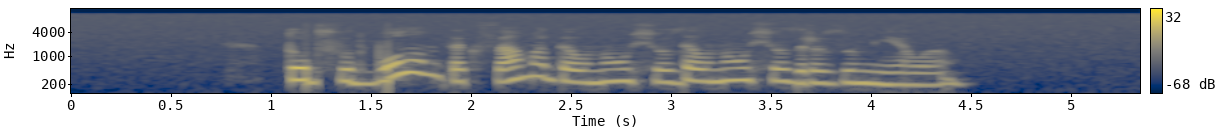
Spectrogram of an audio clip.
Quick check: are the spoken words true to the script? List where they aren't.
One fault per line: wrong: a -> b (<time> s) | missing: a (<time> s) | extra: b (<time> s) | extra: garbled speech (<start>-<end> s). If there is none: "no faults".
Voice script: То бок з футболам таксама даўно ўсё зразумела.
missing: бок (1.2 s)
extra: даўно ўсё (3.1 s)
